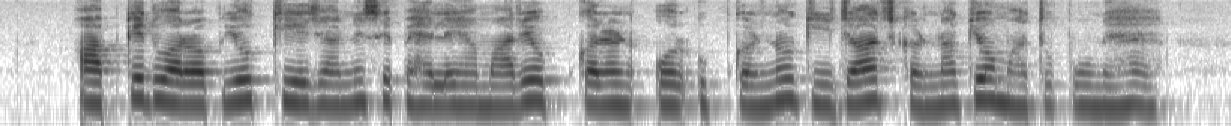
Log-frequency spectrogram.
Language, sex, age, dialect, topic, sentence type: Hindi, female, 36-40, Hindustani Malvi Khadi Boli, agriculture, question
